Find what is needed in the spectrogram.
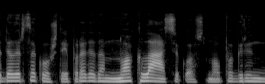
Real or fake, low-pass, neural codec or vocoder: real; 14.4 kHz; none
